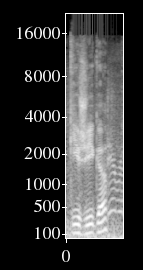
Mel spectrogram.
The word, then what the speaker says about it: Gizhiga: You would actually pronounce that Gizhiga, by the way.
